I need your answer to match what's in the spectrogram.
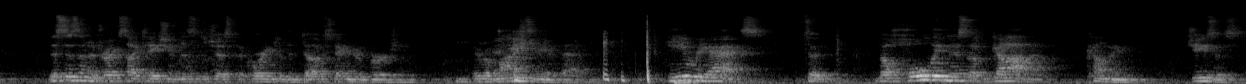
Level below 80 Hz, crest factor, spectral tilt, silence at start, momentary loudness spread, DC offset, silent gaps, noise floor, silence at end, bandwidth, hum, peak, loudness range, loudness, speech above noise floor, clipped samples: -50 dBFS; 22 dB; -7.5 dB/octave; 0 s; 17 LU; under 0.1%; none; -50 dBFS; 0 s; 10.5 kHz; none; -8 dBFS; 8 LU; -29 LUFS; 21 dB; under 0.1%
